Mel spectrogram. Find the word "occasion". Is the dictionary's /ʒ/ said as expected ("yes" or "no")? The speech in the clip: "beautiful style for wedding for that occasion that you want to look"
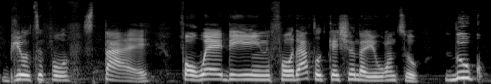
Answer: no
